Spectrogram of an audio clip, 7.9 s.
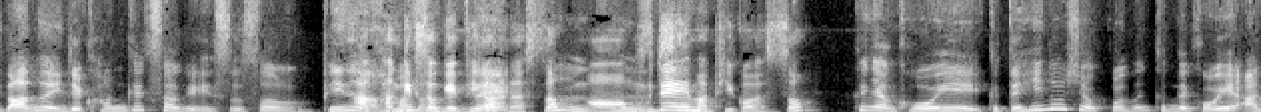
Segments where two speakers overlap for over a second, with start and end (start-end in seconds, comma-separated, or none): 2.2-4.2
